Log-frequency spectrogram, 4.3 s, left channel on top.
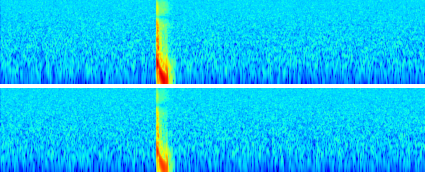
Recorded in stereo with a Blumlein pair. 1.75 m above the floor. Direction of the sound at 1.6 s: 20° left.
